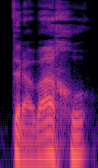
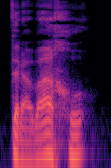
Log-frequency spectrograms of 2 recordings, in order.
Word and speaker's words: trabajo: Spanish, সেই স্প্যানিশের উচ্চারণে, অর্থাৎ যেটা স্পেনের স্প্যানিশ, সেটা উচ্চারণে কিন্তু খয়ের মতো উচ্চারণ হয়, খ। এবার আমি অডিও গুলো প্লে করব শব্দের সঙ্গে, আপনারা শুনেই বুঝতে পারবেন। Jamón, jardín, joven, ojo, trabajo.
